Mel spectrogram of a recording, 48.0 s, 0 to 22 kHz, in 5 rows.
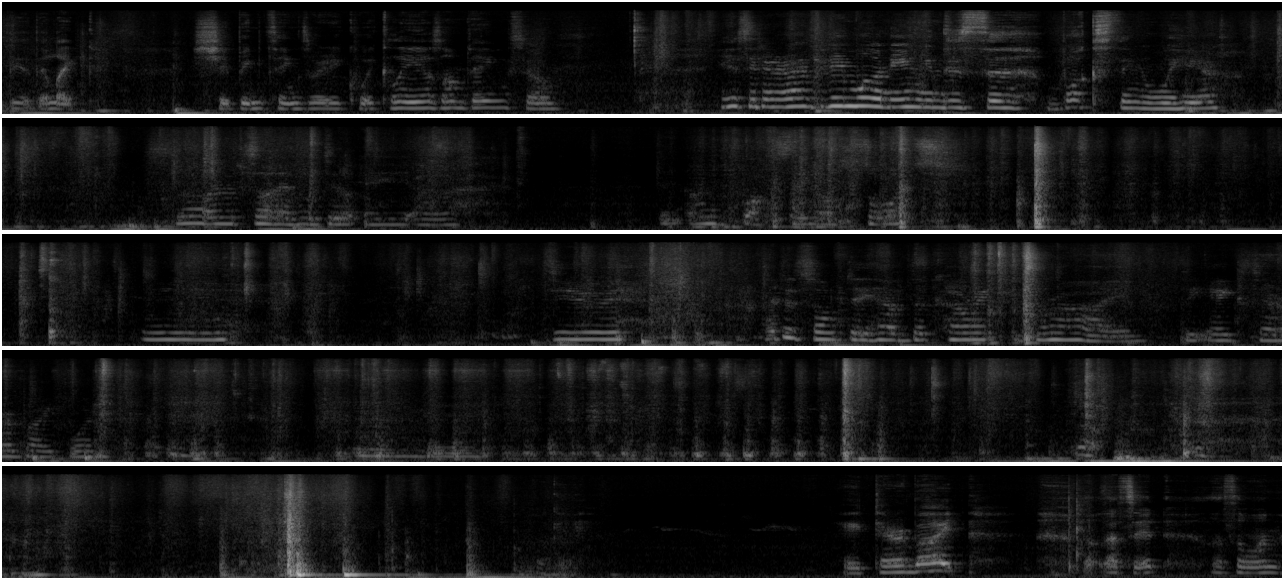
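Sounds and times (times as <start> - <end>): package rustling and scraping: 14.8 - 41.6.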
